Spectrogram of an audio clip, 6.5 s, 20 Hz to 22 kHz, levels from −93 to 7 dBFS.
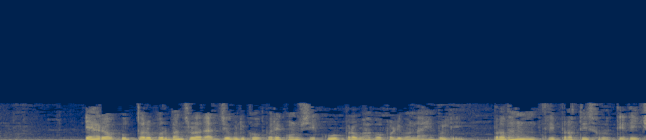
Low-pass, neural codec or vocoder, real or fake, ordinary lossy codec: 7.2 kHz; codec, 16 kHz, 16 kbps, FreqCodec, smaller model; fake; MP3, 24 kbps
